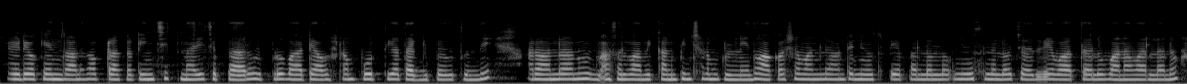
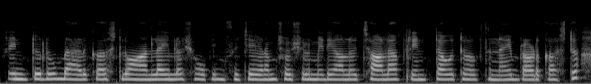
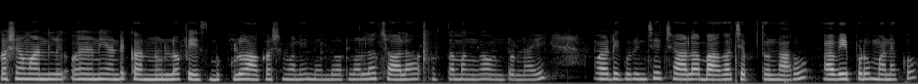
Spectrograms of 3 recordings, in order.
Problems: none marked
